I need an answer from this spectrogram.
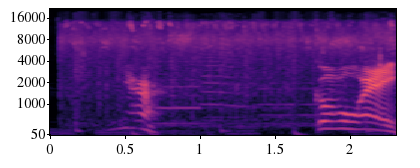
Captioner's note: struggling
